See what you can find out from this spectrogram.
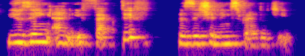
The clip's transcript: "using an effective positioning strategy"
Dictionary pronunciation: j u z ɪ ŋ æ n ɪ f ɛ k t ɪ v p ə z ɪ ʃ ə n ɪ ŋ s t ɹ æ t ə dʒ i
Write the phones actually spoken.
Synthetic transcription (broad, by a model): j u z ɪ ŋ æ n ɪ f ɛ k t ɪ v p ə z ɪ ʃ ə n ɪ ŋ s t ɹ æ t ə dʒ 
